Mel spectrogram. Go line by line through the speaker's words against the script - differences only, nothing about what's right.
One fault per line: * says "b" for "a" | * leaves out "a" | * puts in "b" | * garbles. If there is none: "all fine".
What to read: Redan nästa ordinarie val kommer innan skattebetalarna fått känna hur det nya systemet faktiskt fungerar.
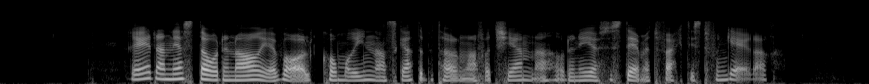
all fine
